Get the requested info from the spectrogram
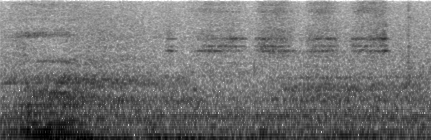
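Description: Faint rustling and rubbing of small plastic zip bags of crossbow parts being handled on carpet, with a soft low thump just after the start.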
